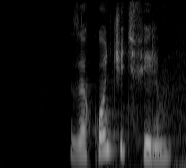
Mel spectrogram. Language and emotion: Russian, neutral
